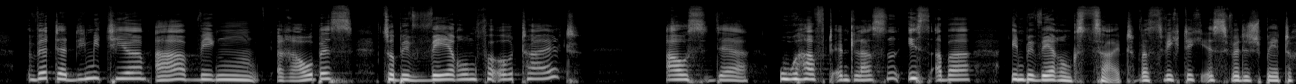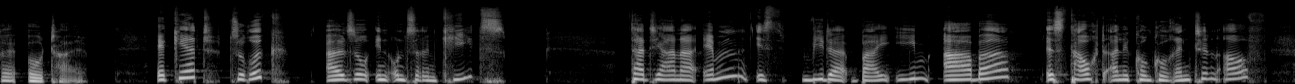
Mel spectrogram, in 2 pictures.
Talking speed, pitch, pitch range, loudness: 100 wpm, 215 Hz, 195-240 Hz, -24 LUFS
